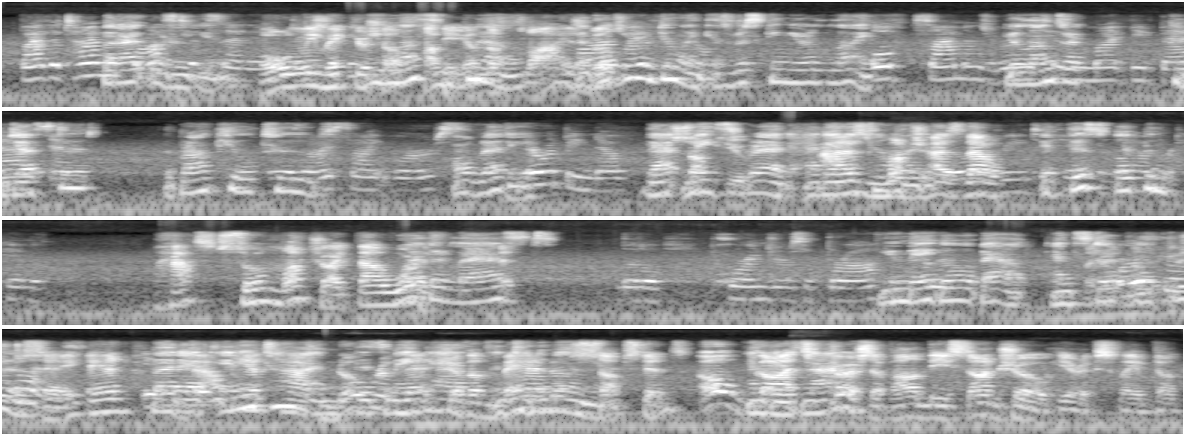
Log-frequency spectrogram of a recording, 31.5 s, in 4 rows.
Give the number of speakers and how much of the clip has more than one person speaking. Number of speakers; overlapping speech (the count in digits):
3, about 65%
